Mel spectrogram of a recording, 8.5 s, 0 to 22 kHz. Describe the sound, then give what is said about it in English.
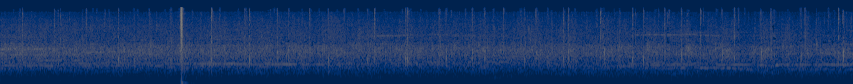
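A large crowd at the end of a band concert at the 9:30 Club in Washington, D.C., applauding steadily for more after the band leaves the stage, a dense wash of clapping with scattered sharp claps and whistles, holding at an even level with no speech. “The crowd still wants more, but the house lights have come up.”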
